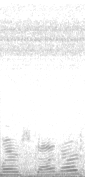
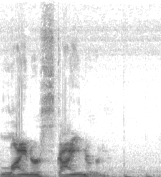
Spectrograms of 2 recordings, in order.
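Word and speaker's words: Lynyrd Skynyrd: Yes, that's from Leonard Skinner, and I like that song. I'm pretty sure Shanny would pronounce it Liner Skynerd.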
